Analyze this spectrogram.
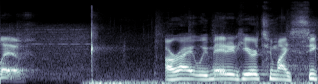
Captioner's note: fingers snapping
